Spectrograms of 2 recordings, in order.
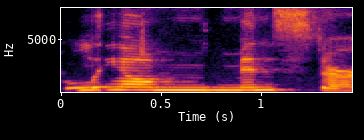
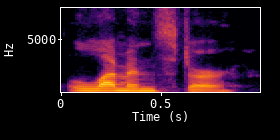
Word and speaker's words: Leominster: do you say it you're not going to believe it it's leominster leominster yeah it makes no sense no you can't no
